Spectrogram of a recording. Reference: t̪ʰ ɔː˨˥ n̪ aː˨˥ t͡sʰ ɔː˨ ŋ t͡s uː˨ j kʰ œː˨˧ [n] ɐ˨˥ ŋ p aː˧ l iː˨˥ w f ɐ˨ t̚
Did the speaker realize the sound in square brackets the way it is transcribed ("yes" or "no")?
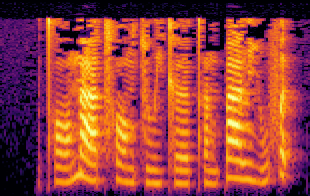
no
